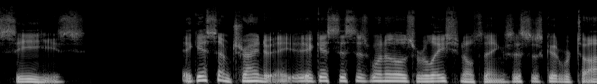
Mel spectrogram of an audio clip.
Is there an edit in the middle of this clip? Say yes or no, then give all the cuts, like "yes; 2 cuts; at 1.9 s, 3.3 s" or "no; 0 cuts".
no; 0 cuts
